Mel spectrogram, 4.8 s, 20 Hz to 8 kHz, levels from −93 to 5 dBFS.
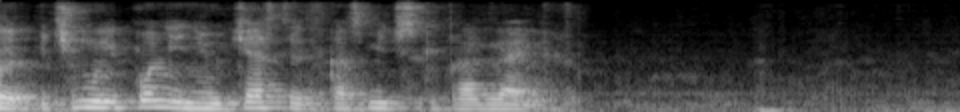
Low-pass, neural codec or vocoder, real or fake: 7.2 kHz; codec, 16 kHz, 8 kbps, FreqCodec, smaller model; fake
